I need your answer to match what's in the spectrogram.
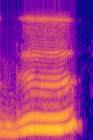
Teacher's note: cuando dices G ese sonido de la oclusiva velar Sonora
